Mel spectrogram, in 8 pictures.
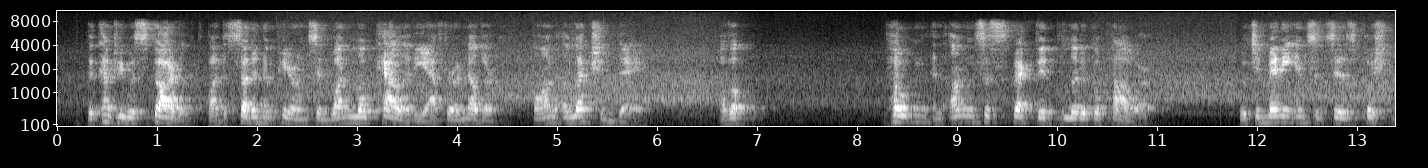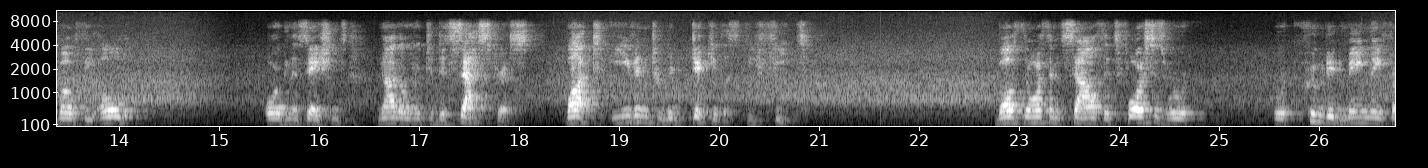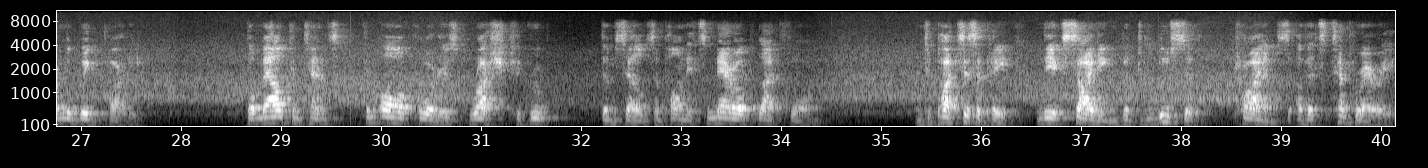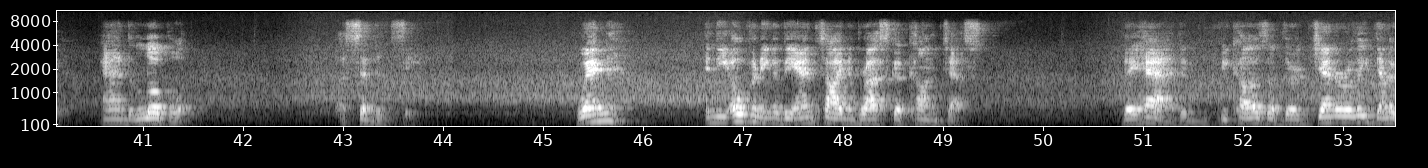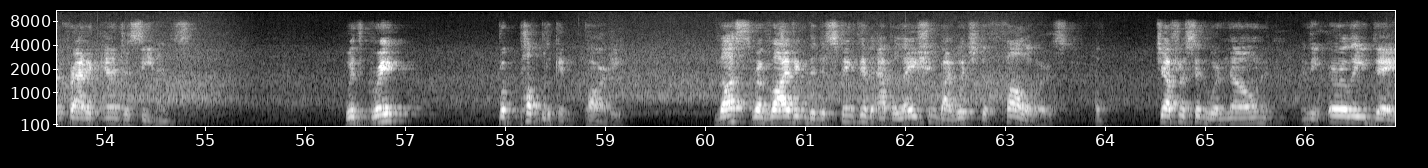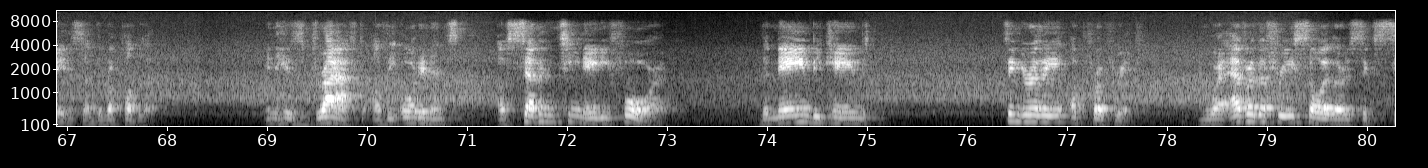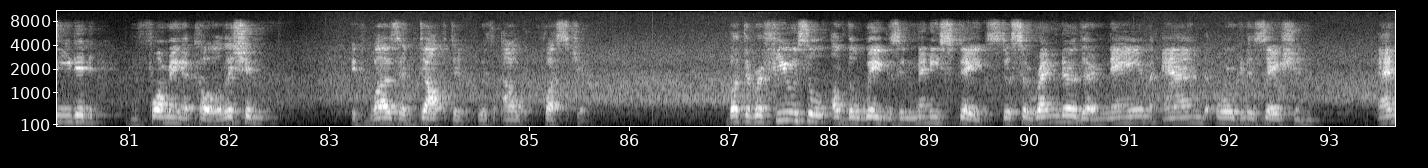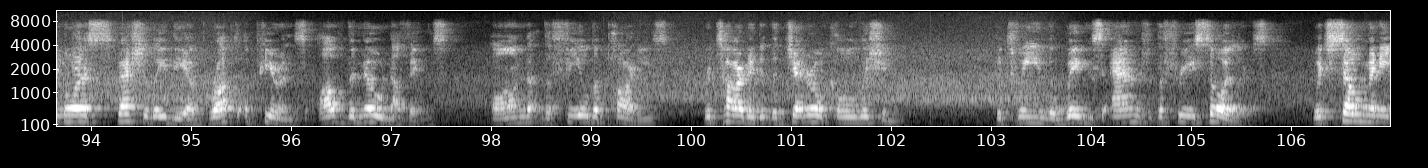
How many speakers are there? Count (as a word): one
